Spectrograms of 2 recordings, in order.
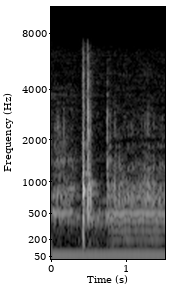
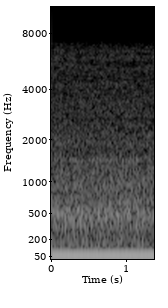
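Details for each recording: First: Fan heater switched on with a fault: a thump, then harsh buzzing scrape and the fan is not turning, described as a terrible noise; the fan wheel is rubbing, later fixed temporarily with electrical tape on the spindle. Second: Repaired fan heater, with electrical tape on the spindle, running in fan heater mode: a steady airy hiss and low hum with no rattles; it runs normally.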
